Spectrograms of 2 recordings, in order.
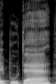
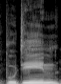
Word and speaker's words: boudin: Coming from Canada, I always want to say boudin, right. – but it's boudin, mm. the way locals say it.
